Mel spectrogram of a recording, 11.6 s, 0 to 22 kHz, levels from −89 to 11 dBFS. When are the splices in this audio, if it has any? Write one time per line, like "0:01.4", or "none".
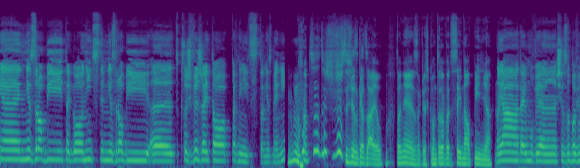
none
